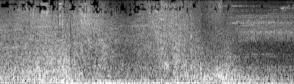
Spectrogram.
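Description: A large structure explodes with a deep rumble.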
